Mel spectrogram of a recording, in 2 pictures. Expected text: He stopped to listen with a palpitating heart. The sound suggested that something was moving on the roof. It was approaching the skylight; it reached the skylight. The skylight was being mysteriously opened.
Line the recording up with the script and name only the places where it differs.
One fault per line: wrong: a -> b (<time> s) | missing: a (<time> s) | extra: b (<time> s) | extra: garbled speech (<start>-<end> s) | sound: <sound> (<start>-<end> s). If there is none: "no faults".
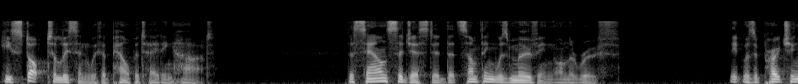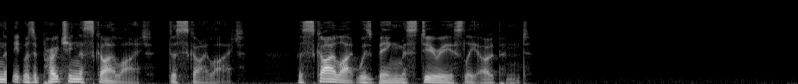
extra: it was approaching (8.1 s)
missing: it reached (9.5 s)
